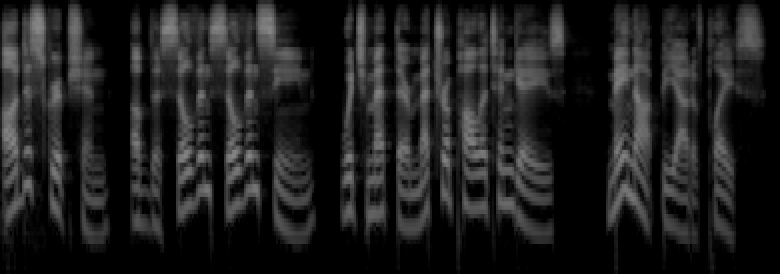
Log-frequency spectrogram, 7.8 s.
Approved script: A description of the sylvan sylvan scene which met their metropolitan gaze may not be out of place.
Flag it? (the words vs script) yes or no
no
